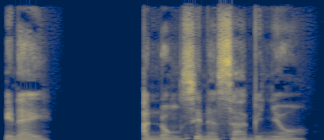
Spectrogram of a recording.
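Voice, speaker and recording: A woman's voice: deep voice, little pitch movement, normal speed, dark tone, no room sound, clean studio sound, close to an everyday voice. A woman voicing a humble, frightened young daughter-in-law, timid and pleading, in an audio drama story. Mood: fearful, pleading.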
